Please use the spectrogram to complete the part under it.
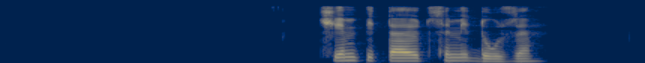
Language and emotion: Russian, neutral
